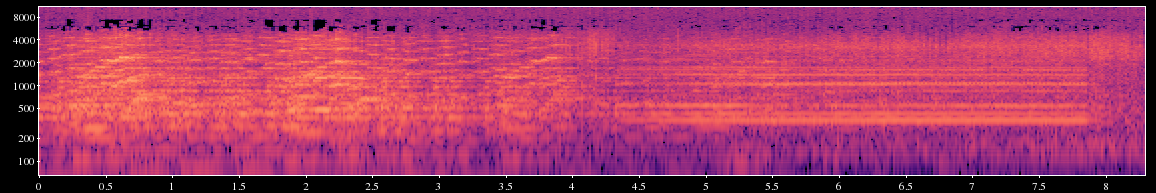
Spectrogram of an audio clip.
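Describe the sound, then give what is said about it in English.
A wood-burning steam locomotive pulling a train from Colfax chugs along with loud, rhythmic chuffing and rattling past hills toward windswept prairie, then gives a long, steady whistle blast that holds for several seconds before fading. “The train from Colfax, drawn by its snorting, wood-burning engine, rattled past the last spur of the Blue Sage Hills and settled down to the final 30 miles of windswept prairie that lay between it and its destination, River Junction.”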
